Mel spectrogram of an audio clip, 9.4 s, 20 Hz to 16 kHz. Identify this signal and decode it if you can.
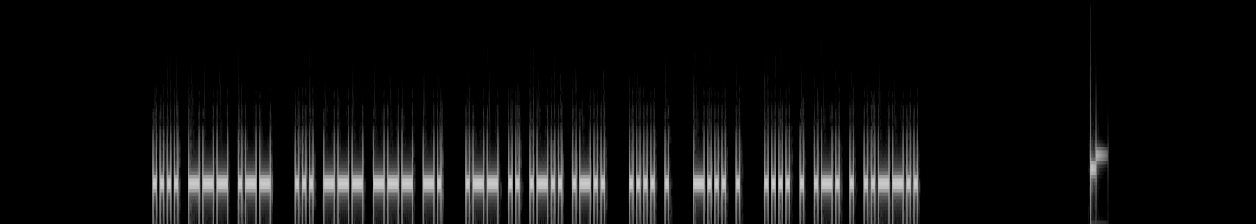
Morse code, heard as a keyed tone, about 44 wpm, 700 Hz. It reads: HOW SOON WILL HE BE HERE?
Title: Sentences from Top 400 Words 45wpm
